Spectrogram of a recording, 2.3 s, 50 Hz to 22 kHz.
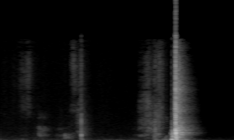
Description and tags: Book Close - 1
Closing an open book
